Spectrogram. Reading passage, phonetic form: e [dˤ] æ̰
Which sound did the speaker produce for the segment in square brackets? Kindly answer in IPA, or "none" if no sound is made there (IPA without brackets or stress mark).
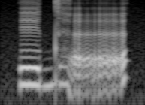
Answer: dʱ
